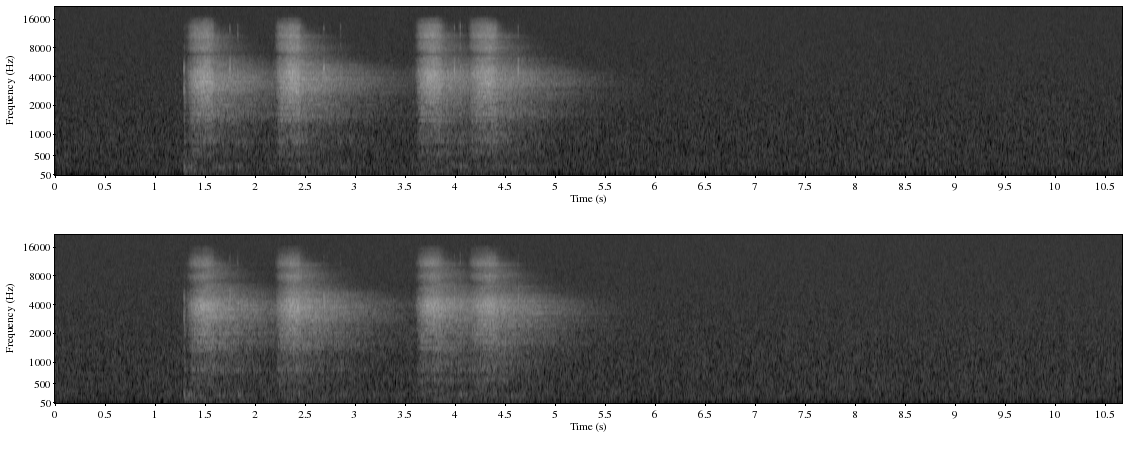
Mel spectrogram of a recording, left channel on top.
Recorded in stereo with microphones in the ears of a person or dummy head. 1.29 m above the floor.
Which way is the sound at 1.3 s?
15° left (ahead or behind).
